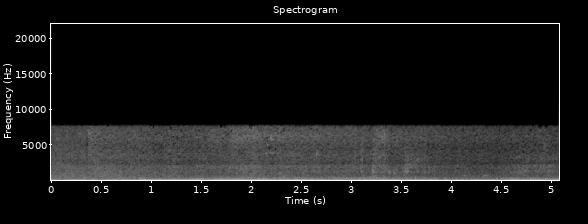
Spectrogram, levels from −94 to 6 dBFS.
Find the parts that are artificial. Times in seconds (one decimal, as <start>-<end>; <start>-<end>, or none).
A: none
